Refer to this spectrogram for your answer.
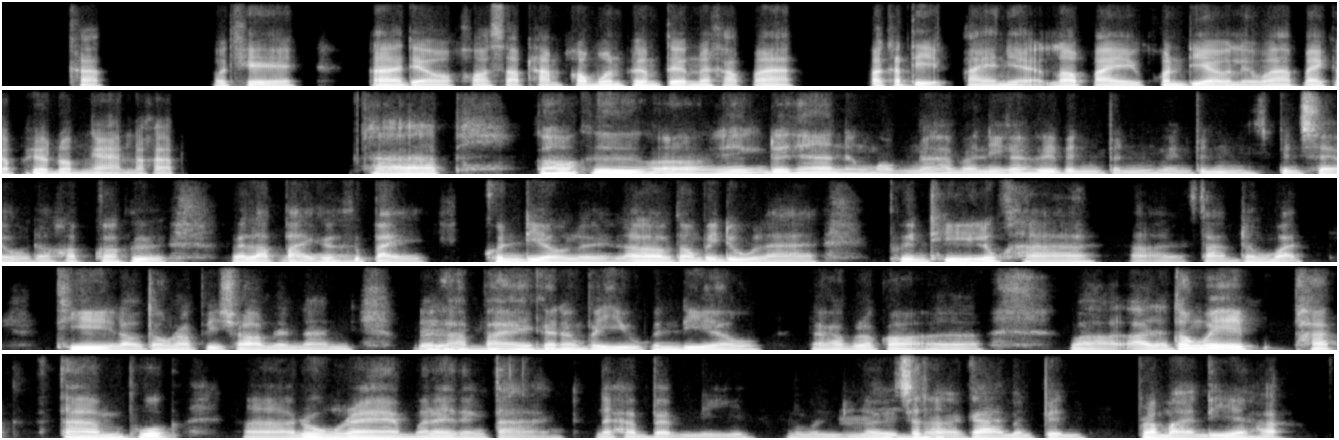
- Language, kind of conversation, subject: Thai, advice, คุณปรับตัวอย่างไรหลังย้ายบ้านหรือย้ายไปอยู่เมืองไกลจากบ้าน?
- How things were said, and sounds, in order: none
